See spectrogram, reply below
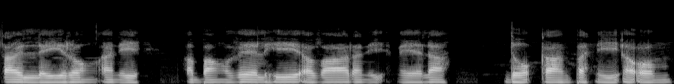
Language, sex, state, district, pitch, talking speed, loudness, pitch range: Mizo, male, Mizoram, Aizawl, 105 Hz, 160 wpm, -18 LUFS, 105-110 Hz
